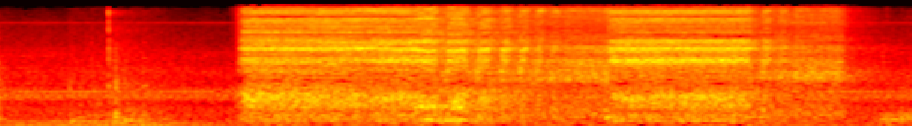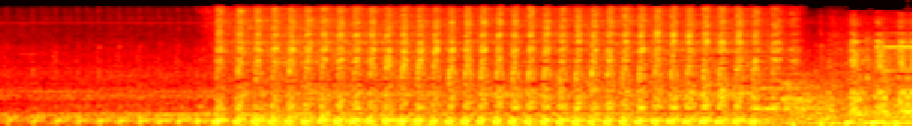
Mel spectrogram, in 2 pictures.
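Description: Compressed-air engine of a small experimental vehicle starting up. There is first a loud rush of hissing air for about four seconds, broken briefly in the middle, then the engine's exhaust puffs begin slowly and quicken into a rapid, steady chuffing.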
